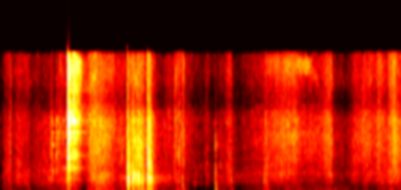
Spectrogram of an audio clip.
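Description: Handling noises: rustling and knocking of things being moved about, with two louder noisy bursts in the first second and a half and a sharp click about two seconds in.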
